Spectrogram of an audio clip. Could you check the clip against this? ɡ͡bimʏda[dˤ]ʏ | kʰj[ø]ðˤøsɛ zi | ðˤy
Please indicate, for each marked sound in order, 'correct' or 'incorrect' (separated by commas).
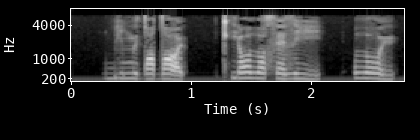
correct, correct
